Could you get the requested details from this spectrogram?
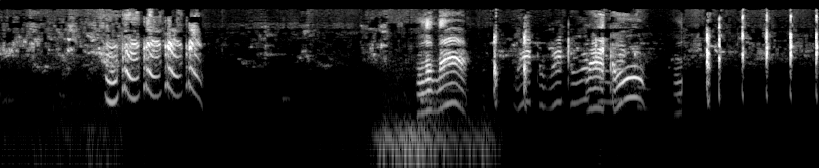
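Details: Green parrot producing speech-like calls: bursts of wavering, harmonic syllables in short phrases with pauses between, ending in a string of brief sharp clicks; low voice-like rumble underneath.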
